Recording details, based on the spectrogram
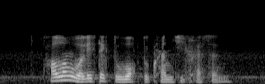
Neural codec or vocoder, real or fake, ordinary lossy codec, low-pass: none; real; AAC, 16 kbps; 7.2 kHz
